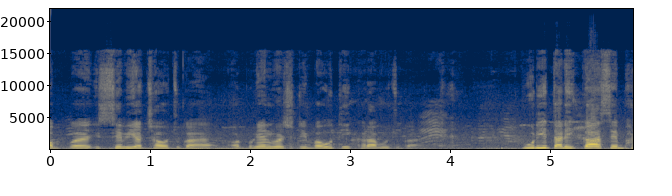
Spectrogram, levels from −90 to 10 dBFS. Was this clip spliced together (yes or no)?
yes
